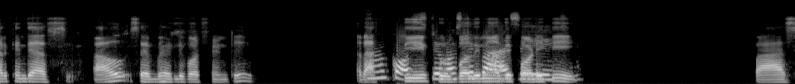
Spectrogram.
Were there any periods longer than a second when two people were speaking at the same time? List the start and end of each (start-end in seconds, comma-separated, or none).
3.7-5.7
